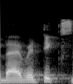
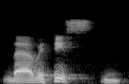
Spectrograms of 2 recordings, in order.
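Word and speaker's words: diabetes: jaundice বান এক্সজিমা বানান মাঝখানে হচ্ছে ডায়াবেটিস কিন্তু ডায়াবেটিক্স না ডায়াবেটিস ওকে ডিথিয়াটাইসিস এবং রামাটিজম ক্লিয়ার রোগের নাম আমাদের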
